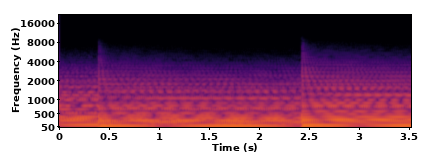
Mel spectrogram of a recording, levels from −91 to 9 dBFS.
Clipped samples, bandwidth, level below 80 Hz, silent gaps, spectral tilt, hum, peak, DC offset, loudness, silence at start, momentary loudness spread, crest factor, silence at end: under 0.1%; 5.8 kHz; -40 dBFS; none; -9.5 dB/octave; none; -12 dBFS; 0.2%; -26 LUFS; 0 s; 3 LU; 12 dB; 0 s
